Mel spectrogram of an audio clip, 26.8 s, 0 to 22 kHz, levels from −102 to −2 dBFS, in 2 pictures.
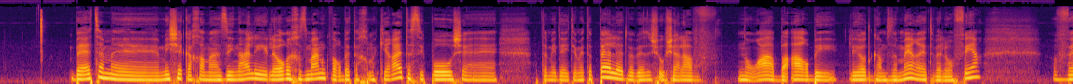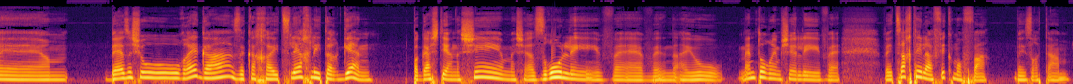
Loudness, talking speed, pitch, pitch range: -18 LUFS, 90 wpm, 155 Hz, 145-185 Hz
